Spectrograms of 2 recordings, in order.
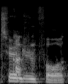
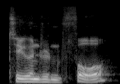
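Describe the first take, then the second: First: It is said at normal quiz speed. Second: It is said slowly and deliberately.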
